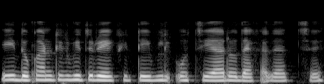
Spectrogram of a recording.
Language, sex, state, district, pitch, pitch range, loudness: Bengali, female, Bihar, Katihar, 190 Hz, 180-200 Hz, -15 LUFS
